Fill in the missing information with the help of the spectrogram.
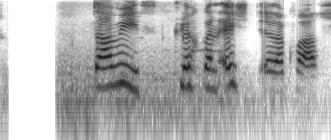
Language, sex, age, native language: Icelandic, female, 8, Icelandic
